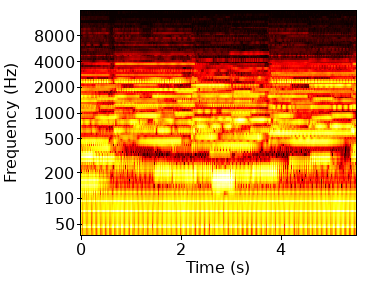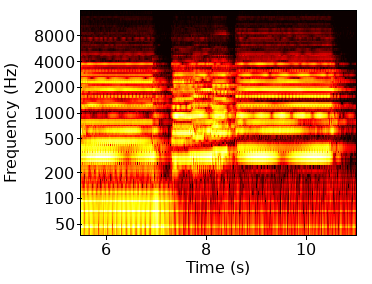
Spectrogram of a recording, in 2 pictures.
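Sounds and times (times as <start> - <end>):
church organ playing chords: 0.0 - 11.0.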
